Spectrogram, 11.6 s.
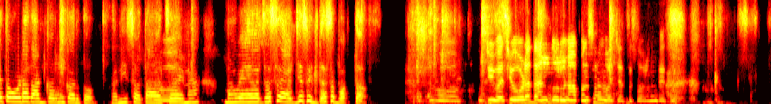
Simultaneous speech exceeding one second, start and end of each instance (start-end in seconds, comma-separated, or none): none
